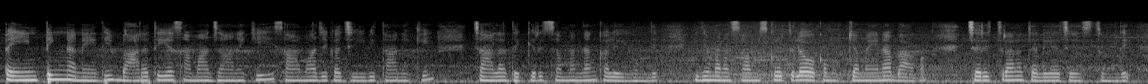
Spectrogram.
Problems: constant background noise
